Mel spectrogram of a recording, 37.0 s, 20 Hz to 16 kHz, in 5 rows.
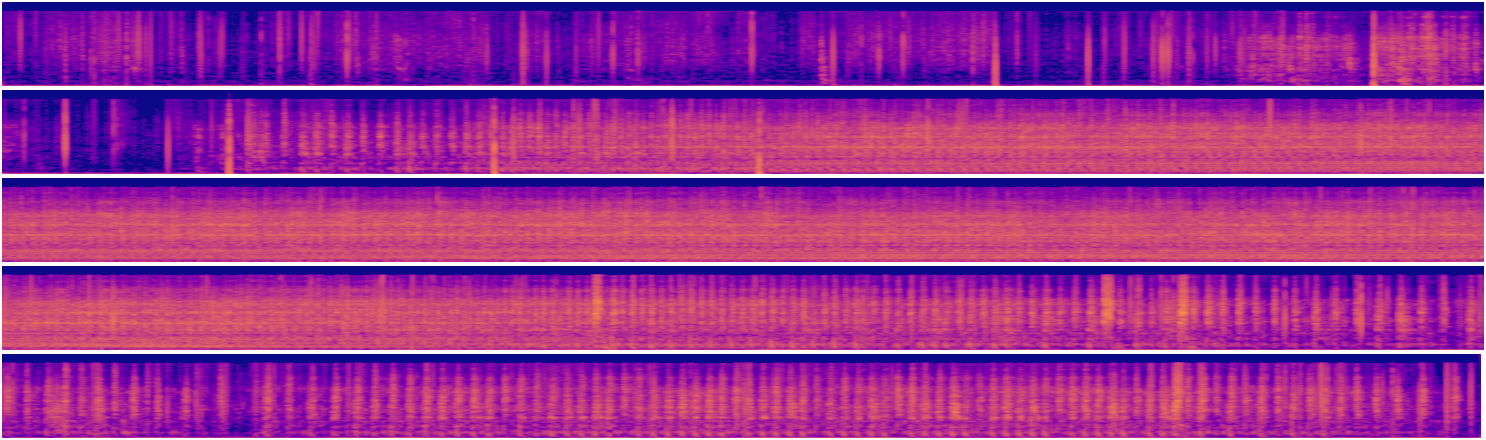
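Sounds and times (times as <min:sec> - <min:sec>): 
twin-cylinder copper-jacketed engine starting and idling: 0:06.2 - 0:07.4, 0:08.5 - 0:36.8.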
